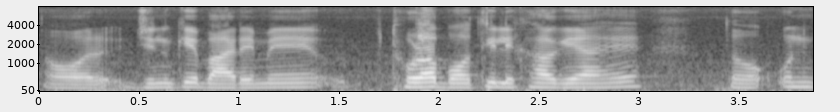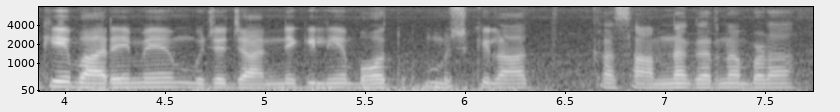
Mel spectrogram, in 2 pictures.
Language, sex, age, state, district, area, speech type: Urdu, male, 18-30, Uttar Pradesh, Aligarh, urban, spontaneous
